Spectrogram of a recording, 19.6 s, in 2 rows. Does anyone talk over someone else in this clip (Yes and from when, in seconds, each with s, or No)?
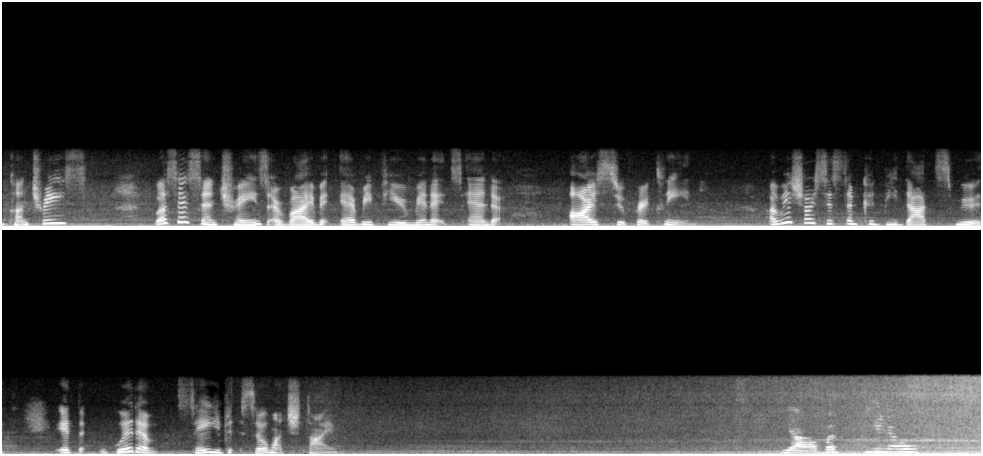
No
